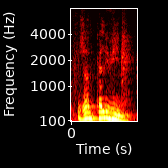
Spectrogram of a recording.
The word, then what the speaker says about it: Кальвин: И поскольку он французского происхождения, то его фамилию правильнее произносить с ударением на последнем слоге, поскольку в французском языке большинство слов произносится с ударением на последнем слоге. Так что вот Жан Кальвин. Но когда говорят Жан Кальвин, это не совсем точно, но, так сказать, какой-то большой ошибки в этом тоже нет.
